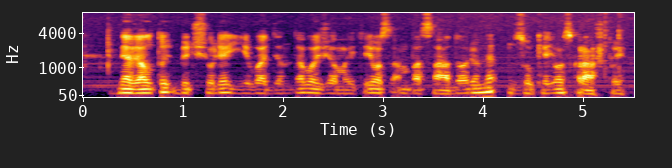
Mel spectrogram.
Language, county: Lithuanian, Kaunas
